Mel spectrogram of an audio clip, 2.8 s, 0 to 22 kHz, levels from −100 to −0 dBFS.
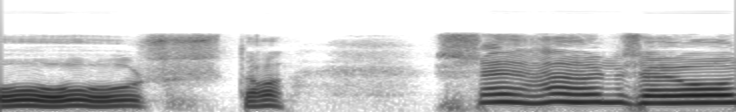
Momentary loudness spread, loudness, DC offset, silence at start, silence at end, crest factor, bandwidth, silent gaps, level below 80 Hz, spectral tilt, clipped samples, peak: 16 LU; -21 LUFS; under 0.1%; 0 s; 0 s; 12 dB; 7.4 kHz; none; -62 dBFS; -7 dB/octave; under 0.1%; -8 dBFS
